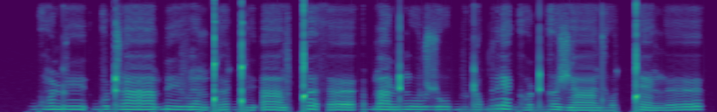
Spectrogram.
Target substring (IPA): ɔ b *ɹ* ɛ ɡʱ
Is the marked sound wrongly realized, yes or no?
yes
